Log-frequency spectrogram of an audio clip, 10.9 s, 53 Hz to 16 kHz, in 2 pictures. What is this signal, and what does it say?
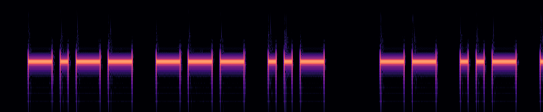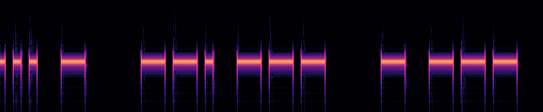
Morse code, heard as a keyed tone, about 15 wpm, 700 Hz. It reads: YOU MUST GO TO
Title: Sentences from Top 1000 Words - Review Part 1 - 15wpm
